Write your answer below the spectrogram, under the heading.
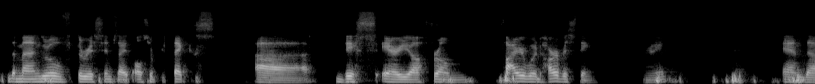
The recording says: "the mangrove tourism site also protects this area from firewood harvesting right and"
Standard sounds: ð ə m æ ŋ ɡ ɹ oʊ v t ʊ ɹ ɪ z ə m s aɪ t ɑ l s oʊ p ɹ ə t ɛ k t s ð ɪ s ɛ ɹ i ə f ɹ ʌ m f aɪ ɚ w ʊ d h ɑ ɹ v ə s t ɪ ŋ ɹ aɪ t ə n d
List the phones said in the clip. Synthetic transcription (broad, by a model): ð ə m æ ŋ ɡ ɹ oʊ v t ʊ ɹ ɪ s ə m s aɪ t ɑ l s oʊ p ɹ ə t ɛ k t s ð ɪ s ɛ ɹ i ə f ɹ ʌ m f aɪ ɚ w ʊ d h ɑ ɹ v ə s t ɪ ŋ ɹ aɪ t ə n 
